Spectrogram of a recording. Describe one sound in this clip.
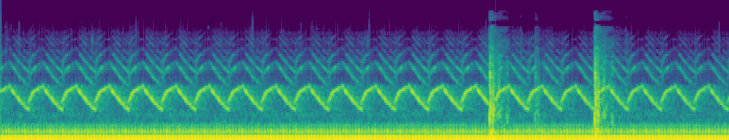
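A police siren wails rapidly up and down, close by.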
